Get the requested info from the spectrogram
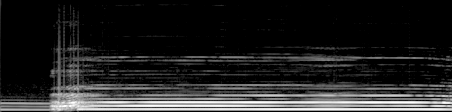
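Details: Yarrow, a pet dog, howls on command while on a couch. A quieter held tone swells abruptly into one loud, sustained, rich howl. The howl keeps a nearly level pitch for about four seconds.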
